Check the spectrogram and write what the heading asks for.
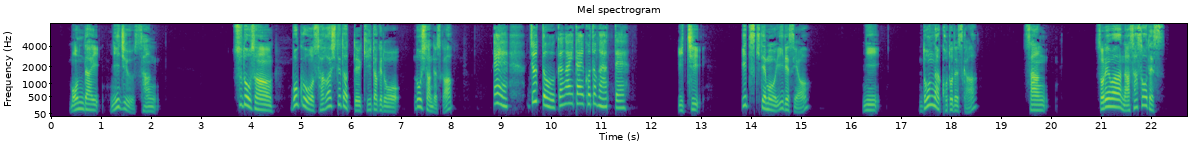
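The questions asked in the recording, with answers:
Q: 須藤さん、僕を探してたって聞いたけど、どうしたんですか?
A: 1: どんなことですか?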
